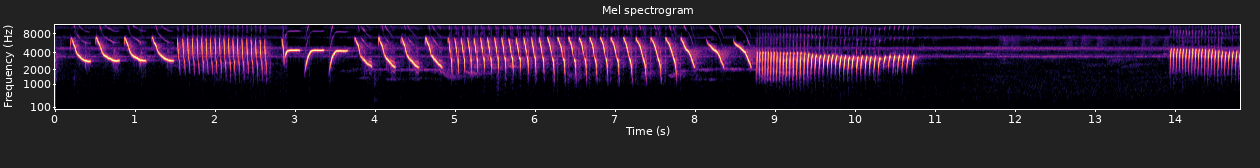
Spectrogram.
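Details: Canary training song for young canaries: downslurred whistles, a short buzzy burst, upswept notes, a long rapid trill, a lower rattling tour, silence, then another rattle.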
